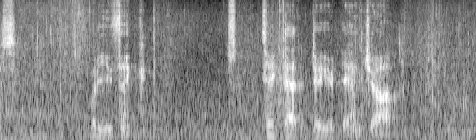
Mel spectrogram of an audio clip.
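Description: A deep-voiced man speaks gruffly, close by.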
